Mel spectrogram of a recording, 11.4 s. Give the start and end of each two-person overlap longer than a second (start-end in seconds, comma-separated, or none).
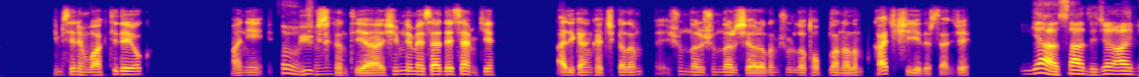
none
